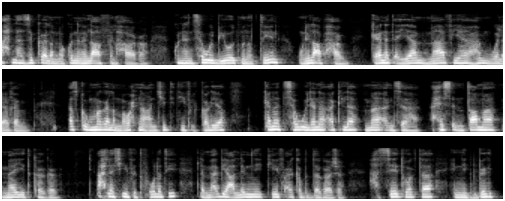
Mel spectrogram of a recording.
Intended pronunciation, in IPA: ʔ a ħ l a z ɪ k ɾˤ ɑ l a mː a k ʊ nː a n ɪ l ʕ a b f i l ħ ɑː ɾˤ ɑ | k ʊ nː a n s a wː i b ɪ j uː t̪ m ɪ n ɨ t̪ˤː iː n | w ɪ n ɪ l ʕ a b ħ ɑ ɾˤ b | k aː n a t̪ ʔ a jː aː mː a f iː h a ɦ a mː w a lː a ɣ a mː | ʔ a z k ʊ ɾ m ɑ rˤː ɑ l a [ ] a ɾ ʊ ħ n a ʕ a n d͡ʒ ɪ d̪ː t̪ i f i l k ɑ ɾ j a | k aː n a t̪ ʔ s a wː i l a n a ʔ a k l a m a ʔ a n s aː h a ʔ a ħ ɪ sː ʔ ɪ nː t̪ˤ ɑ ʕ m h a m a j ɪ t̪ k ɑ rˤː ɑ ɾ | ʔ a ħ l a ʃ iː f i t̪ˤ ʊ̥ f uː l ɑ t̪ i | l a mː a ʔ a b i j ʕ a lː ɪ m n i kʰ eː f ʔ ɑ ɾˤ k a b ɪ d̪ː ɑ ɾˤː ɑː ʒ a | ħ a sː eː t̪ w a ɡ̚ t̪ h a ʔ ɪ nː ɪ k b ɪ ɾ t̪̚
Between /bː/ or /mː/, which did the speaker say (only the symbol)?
mː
